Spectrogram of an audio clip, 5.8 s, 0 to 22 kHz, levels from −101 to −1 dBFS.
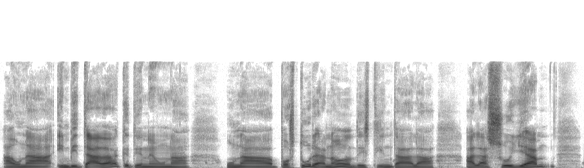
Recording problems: none

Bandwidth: 14 kHz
